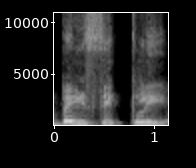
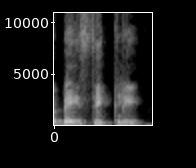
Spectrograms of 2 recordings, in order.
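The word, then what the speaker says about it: basically: এই বানান যদি থাকে তাহলে আইটা কি এটা সাইলেন্ট এবং এই বরাবর ভাগ হয়ে যাবে। যেমন বেসিকলি মানে এ বরাবর ভাগ হয়ে যাবে। বেসিকলি লজিক লজিক্যালি না লজিকলি প্র্যাক্টিকলি স্পেসিফিকলি অটোমেটিকলি বুঝছেন এটা সাইলেন্ট এবং উচ্চারণটা সিতে গিয়ে থামবে।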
